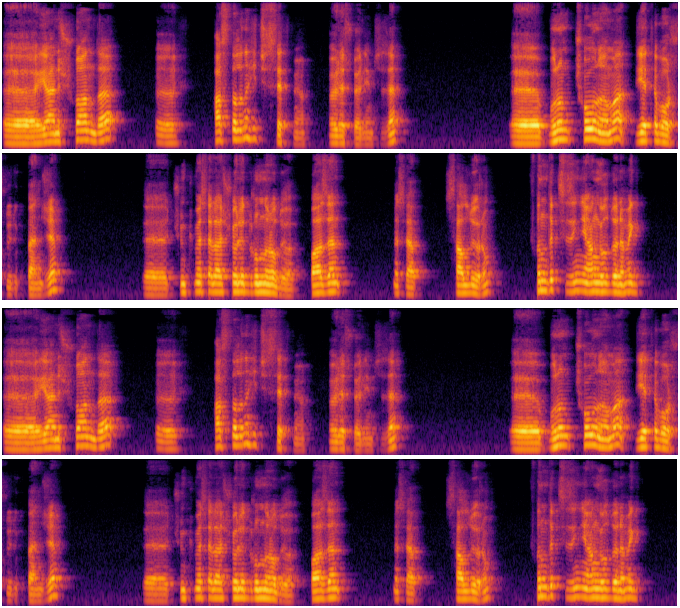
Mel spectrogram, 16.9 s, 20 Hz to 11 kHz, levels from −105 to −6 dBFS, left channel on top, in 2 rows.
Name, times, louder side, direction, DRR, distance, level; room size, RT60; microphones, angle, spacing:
voice 1, 0.0-1.4 1.9-2.2 2.7-3.8 4.1-4.9 6.3-9.1 10.2-12.7 13.3-13.6 14.1-14.5 15.1-16.4, left 2 dB, 25° left, 0.6 m, -23 dB
12.0 x 4.9 x 2.9 m
head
